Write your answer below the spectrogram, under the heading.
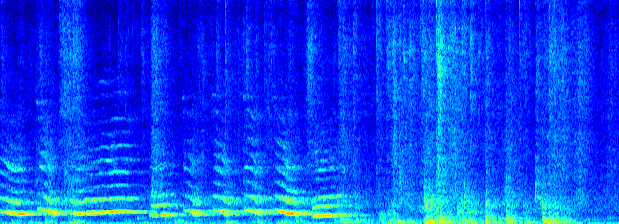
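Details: Dogo Argentino puppies at the vet, whining in a run of high, wavering cries that rise and fall for about three seconds, followed by rustling and handling noises indoors.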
